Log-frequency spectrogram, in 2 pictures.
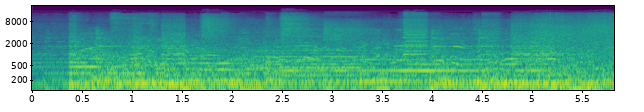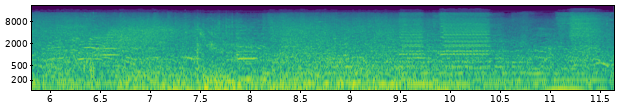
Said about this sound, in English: A line of fire trucks position themselves behind the horseshoe.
